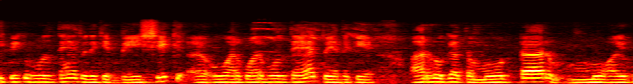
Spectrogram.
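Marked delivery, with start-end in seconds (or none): none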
